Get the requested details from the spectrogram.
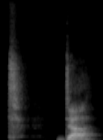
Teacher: you pause airflow and then you release airflow in an explosive manner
